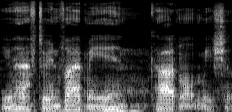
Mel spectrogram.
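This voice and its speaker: In a put-on character voice, a man talks with a very deep, low pitch, a raspy texture and monotone, flat intonation. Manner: menacing.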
